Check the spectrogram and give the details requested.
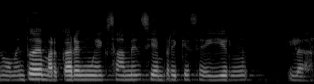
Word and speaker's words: examen: ejemplo la palabra examen si la separamos en sílabas examen sabemos que la equis entre dos vocales siempre se si la vea con la segunda y si reconocemos la sílaba tónica la sílaba tónica en este caso va a ser sa ahora cuál de las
